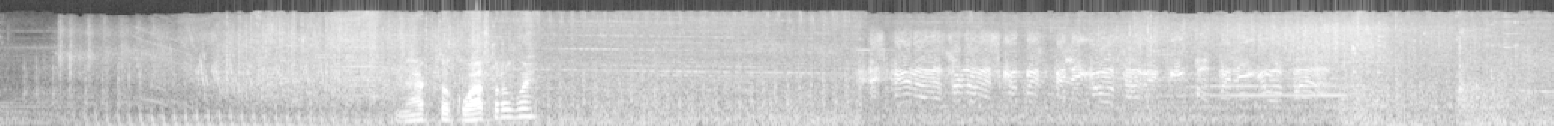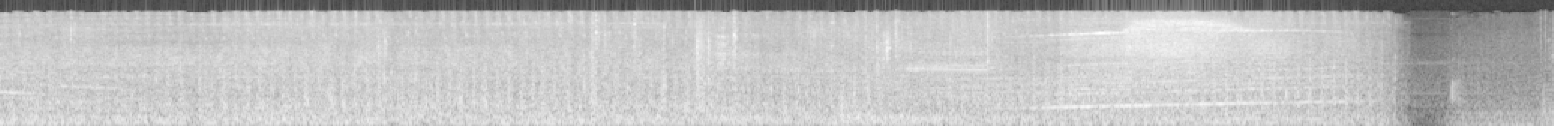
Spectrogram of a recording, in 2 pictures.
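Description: A helicopter's rotors thump loudly overhead.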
